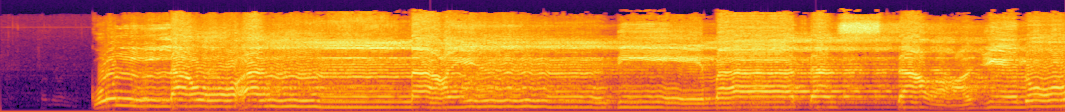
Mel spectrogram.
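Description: A man chants in a long, melodic voice through a microphone and loudspeakers, in a large echoing space.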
